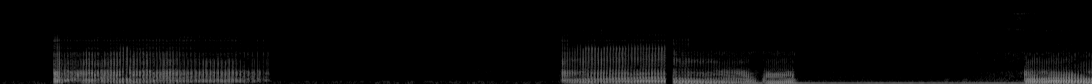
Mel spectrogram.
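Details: Yeppi, an elderly 14-year-old Maltese, snores heavily after coming home from a walk, mouth open; loud raspy snore bursts of two to three seconds alternate with quiet pauses, the last one cut off.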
